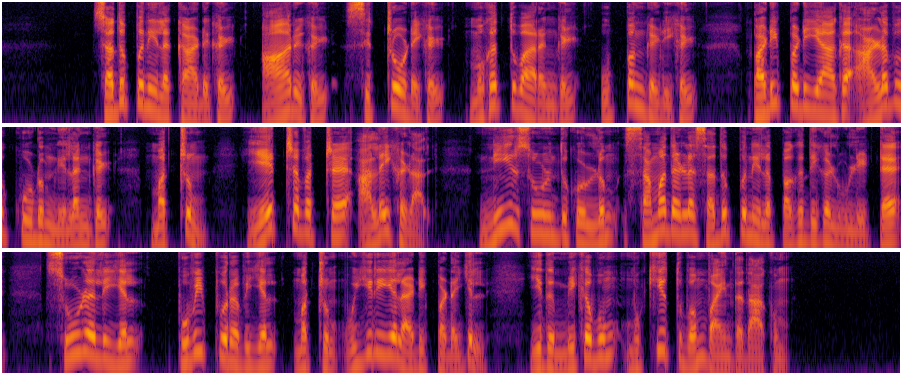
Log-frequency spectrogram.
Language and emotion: Tamil, neutral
